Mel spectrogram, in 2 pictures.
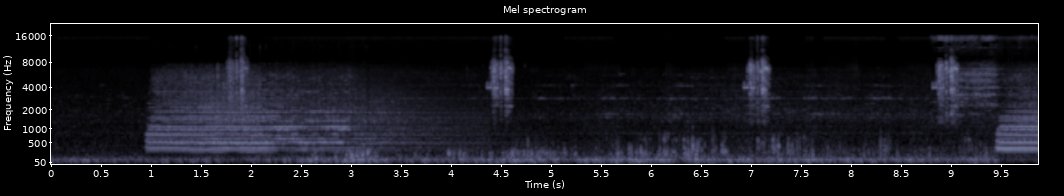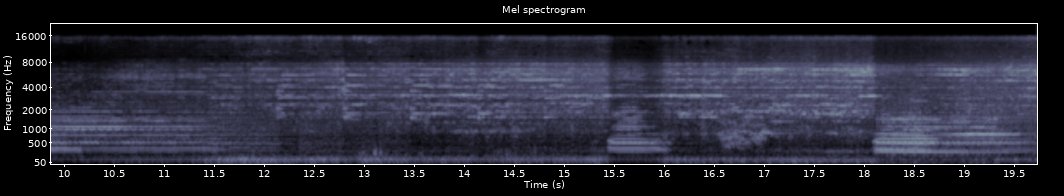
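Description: A train horn blows long, loud blasts that grow closer.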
